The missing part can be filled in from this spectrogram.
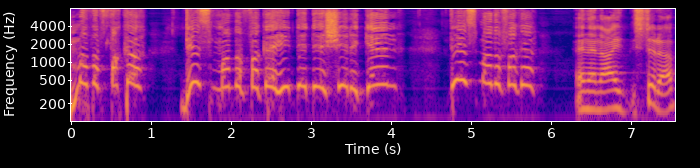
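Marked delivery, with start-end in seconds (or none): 0.0-5.8 very high, shrill screaming tirade with cursing. Retelling a woman arriving in the quiet emergency department: imitating a screaming woman. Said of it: "you hear a screaming woman coming in".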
